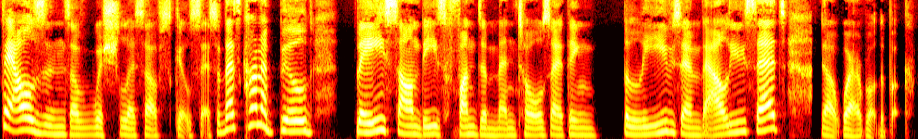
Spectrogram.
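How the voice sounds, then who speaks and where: Low-voiced woman, thoughtful and dry. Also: lively intonation, measured pace, no room sound. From Taiwan, raised in New Zealand. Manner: thoughtful, circles back on ideas with rephrasing. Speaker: HR consultant and author, podcast guest. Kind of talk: reflective conversational interview answers.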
